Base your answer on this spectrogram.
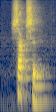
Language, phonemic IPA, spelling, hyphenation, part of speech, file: Dutch, /ˈsɑk.sə(n)/, Saksen, Sak‧sen, proper noun, Nl-Saksen.ogg
- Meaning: 1. Saxony (a state of modern Germany, located in the east, far from historical Saxon lands) 2. Saxony (a historical region and former duchy in north-central Germany) 3. plural of Saks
